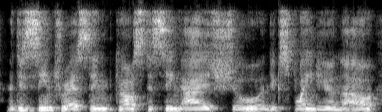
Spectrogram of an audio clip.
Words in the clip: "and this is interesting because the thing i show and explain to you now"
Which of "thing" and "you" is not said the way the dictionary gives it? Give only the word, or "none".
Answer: thing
